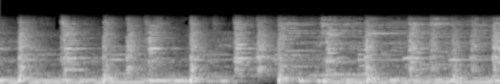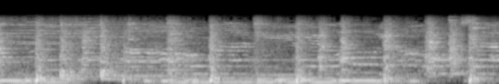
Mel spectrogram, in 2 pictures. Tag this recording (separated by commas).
Music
